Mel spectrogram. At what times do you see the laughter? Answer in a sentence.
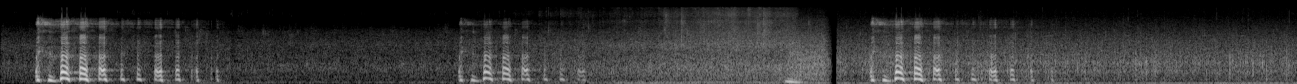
You can hear the laughter from 0.3 to 2.2 s, from 4.5 to 5.8 s and from 8.7 to 10.6 s.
